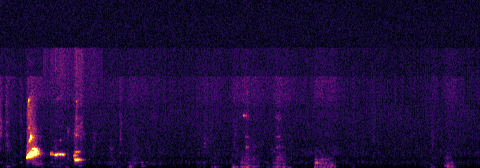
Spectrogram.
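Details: Blenheim Cavalier King Charles Spaniel puppy, one of a litter of five born at New Year, in an indoor puppy pen: a loud, high, rising whine, then two shorter whistled whimpers, followed by soft low shuffling noises.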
